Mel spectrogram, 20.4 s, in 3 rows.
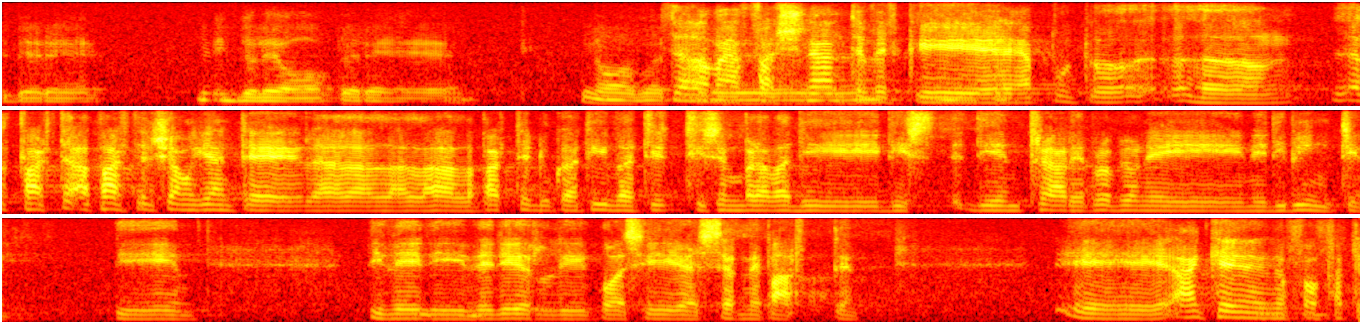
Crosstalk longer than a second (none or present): present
